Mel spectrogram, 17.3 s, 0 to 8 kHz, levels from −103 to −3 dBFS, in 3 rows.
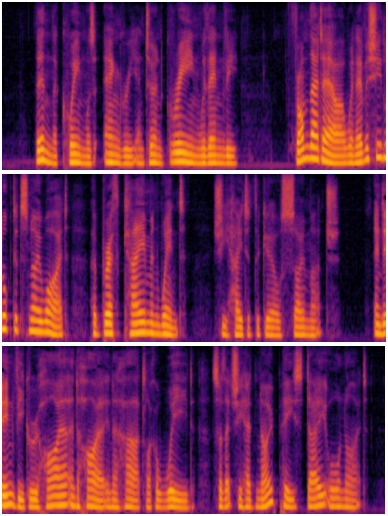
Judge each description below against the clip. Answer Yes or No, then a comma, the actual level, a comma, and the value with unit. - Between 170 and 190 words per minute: Yes, average, 175 wpm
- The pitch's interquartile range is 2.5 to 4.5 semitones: Yes, average, 3.8 semitones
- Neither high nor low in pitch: Yes, medium, 145 Hz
